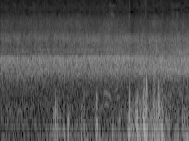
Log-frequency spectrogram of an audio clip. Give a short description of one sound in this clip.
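Wind gusts buffet outdoors.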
